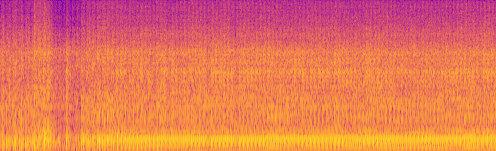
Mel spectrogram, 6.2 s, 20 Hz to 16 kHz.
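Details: Honda CX 500 scrambler after correcting swapped parts causing wrong ignition timing, kick-started: engine catches after brief cranking and settles into steady even run with mid-pitched exhaust note; normal running after start.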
